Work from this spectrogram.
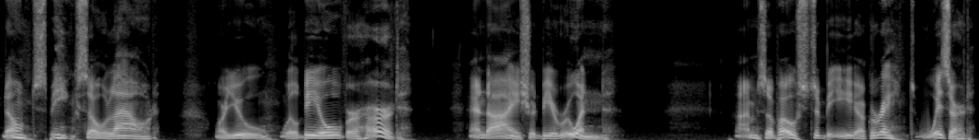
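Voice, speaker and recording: A man's voice: fairly high pitch, lively intonation, very slow, vocal fry, no room sound, studio quality, pitched above the performer's own voice, full character voice. Man putting on a trembling, meek little old man. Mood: meek, confiding. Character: Oz, little old timid humbug wizard.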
